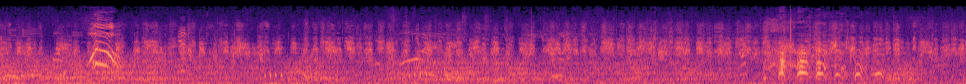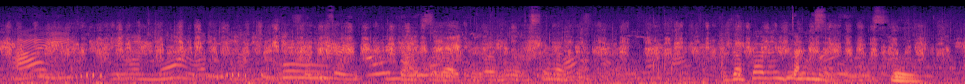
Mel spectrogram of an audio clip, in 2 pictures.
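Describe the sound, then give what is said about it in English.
A busy flock of ducks, about six on the grass and around a dozen more in the water with a couple coming ashore, quacks continuously, calls overlapping in a steady chatter, with a few louder bursts and people talking quietly in the background. “Because it reminds me of when I was little and feeding the ducks.”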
